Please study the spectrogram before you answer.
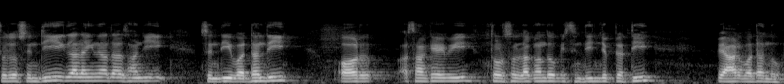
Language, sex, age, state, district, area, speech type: Sindhi, male, 18-30, Madhya Pradesh, Katni, urban, spontaneous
